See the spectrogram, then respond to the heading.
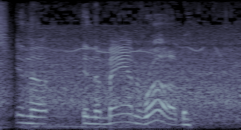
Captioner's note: applause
